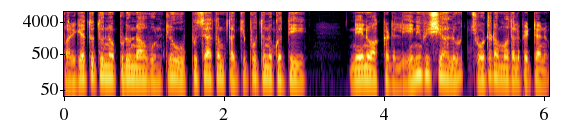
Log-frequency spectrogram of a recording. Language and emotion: Telugu, fearful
